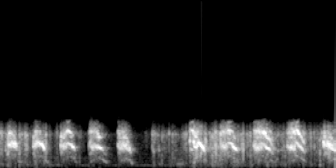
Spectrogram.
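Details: A pet female Amazon parrot gives a fast run of harsh, crow-like squawks, about three a second, with a brief pause midway; her owner says she imitates sirens, brakes, dogs and monsters.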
